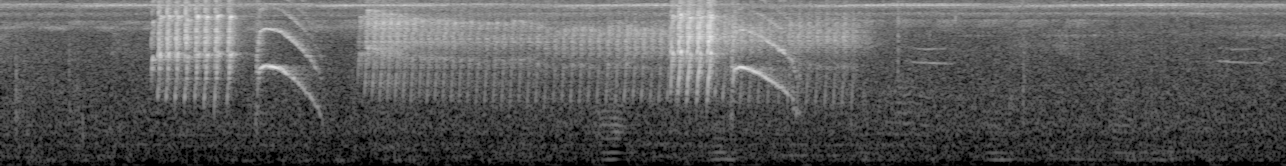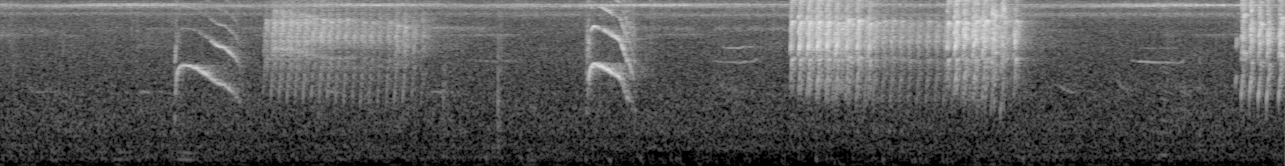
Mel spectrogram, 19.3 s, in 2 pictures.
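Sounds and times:
Immaculate Antbird calling in Ecuador: 1.1s - 6.6s, 10.9s - 13.0s, 14.0s - 17.4s.

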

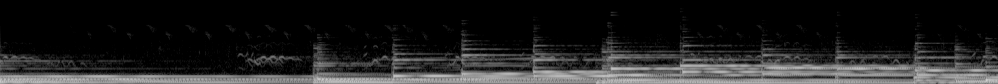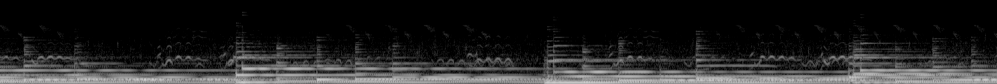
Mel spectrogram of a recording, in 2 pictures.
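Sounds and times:
loon tremolo: 0.0s - 19.9s.

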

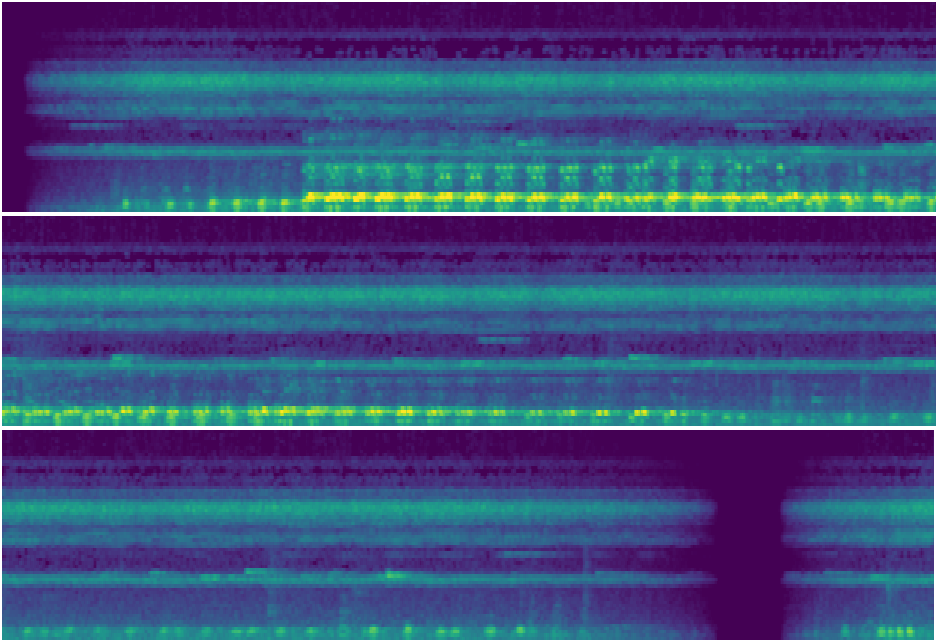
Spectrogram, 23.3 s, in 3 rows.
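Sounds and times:
green ibis giving rolling hooting calls in South America: 1.6s - 14.9s.

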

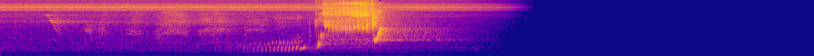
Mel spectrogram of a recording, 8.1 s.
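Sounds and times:
Russet-backed Oropendola Psarocolius angustifrons calling in Peru: 0.0s - 4.6s.

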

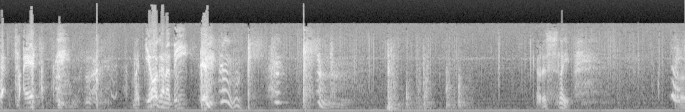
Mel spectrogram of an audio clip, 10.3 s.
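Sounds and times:
speech: 0.4s - 0.7s, 2.2s - 4.2s, 8.2s - 8.9s
bare-handed punches in a fight: 4.6s - 5.2s, 5.8s - 7.1s.

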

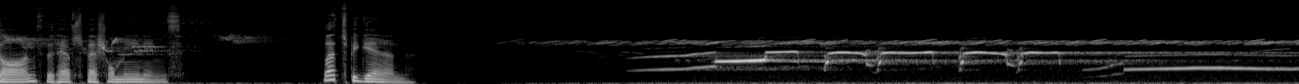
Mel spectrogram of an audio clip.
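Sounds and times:
speech: 0.0s - 1.9s, 3.2s - 4.2s
calls of the common loon: 6.3s - 12.9s.

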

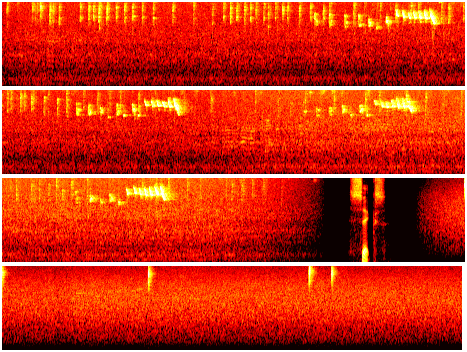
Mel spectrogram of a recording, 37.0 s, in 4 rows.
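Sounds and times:
steady hiss: 0.0s - 24.9s, 26.8s - 36.9s
Black-crested Warbler singing: 4.4s - 13.6s, 14.2s - 22.0s
speech: 25.7s - 25.9s.

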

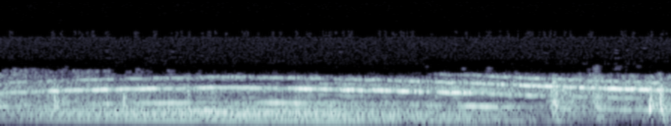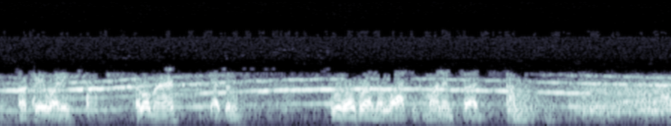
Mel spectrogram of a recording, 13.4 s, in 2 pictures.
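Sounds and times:
approaching ambulance siren: 0.0s - 13.4s
speech: 7.0s - 9.3s, 10.0s - 12.2s.

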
